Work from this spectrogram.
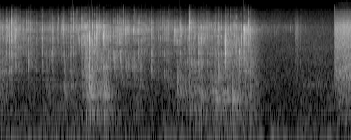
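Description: Soaked vermicelli being drained of its hot water, a soft steady rush and splash of pouring liquid that swells, eases and then resumes, fairly faint and heard alone.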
